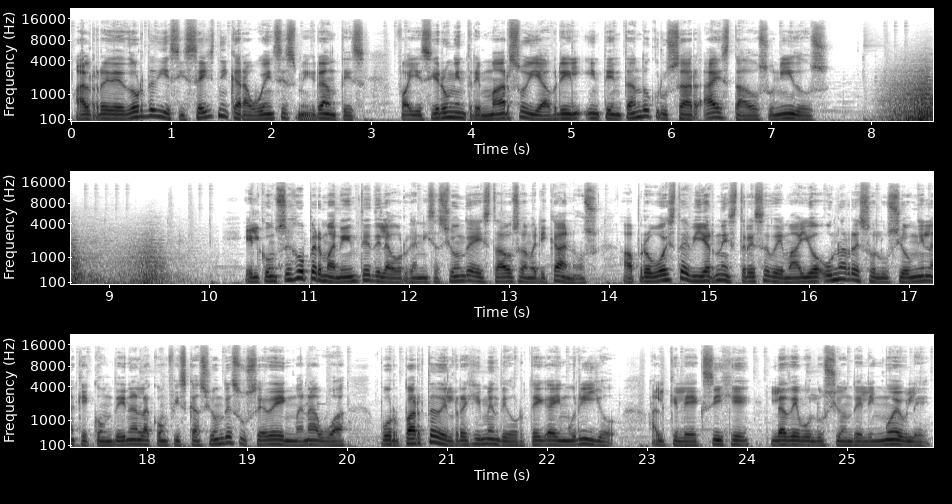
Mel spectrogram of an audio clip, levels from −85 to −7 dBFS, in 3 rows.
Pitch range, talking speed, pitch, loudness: 105-130 Hz, 135 wpm, 115 Hz, -20 LUFS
